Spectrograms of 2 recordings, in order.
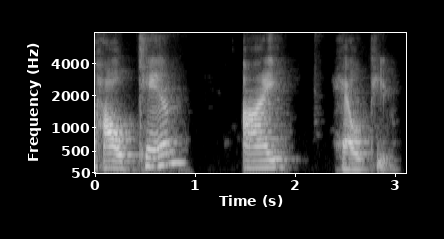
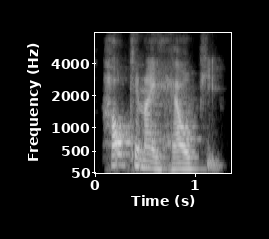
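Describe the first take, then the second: First: Can and I are said apart. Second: The n of can runs into I. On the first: The speaker calls it wrong. "E não" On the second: The speaker calls it right. "o N com I vira nai"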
